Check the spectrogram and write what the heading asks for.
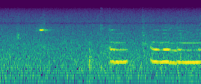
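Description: A person humming two steady held notes at about the same mid pitch, a short one about two seconds in and a longer one starting about a second later.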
